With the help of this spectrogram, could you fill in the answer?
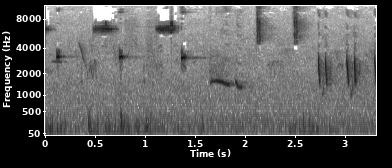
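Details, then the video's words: Common nightingale song mixing high whistled notes, a low wavering whistle and quick repeated sharp chips, over soft low thumps in the background. "أجمل تغريد لطائر العندليب او طائر الحسنية"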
